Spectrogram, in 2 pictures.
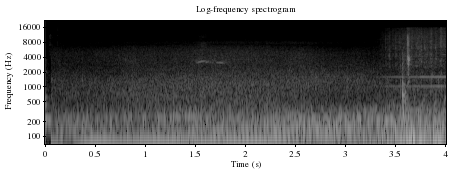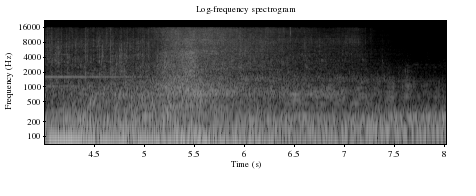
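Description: Drama trailer sound design: a deep, steady rumble with a swelling rush of water. A sharp hit comes about three and a half seconds in, and the rush builds, peaks and fades by about seven seconds.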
